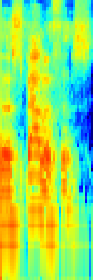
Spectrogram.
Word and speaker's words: aspalathus: something good boy that's the the uh the aspalathus the aspalathus that aspalathus both yellow flowers some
